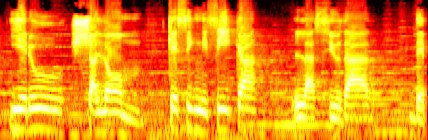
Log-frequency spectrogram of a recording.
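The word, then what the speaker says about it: ירושלים: Y este era el nombre antiguo de Jerusalén, que en hebreo antiguo se pronunciaba Yerushalom, que significa la ciudad de paz.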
